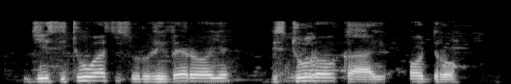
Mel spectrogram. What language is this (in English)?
Esperanto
